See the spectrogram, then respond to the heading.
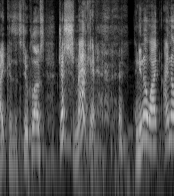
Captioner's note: laughs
